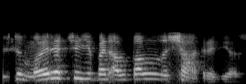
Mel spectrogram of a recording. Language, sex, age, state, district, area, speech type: Kashmiri, male, 18-30, Jammu and Kashmir, Kupwara, rural, conversation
